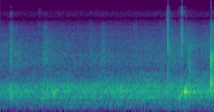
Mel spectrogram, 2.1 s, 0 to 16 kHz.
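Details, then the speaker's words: 2005 Chevrolet Impala 3400 V6 after replacing the rack and pinion and power steering lines, engine off, wheel cycled lock to lock: soft gurgling hiss rising and falling like a toilet flushing as air bleeds out of the new rack. "You hear that air coming out? Sounds like a toilet flushing."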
